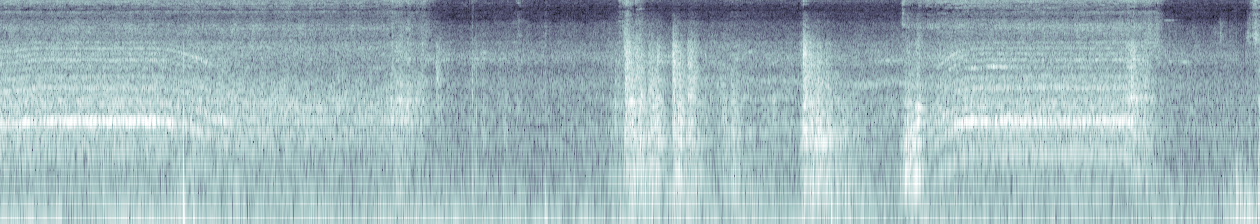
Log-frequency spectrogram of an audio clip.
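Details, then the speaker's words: Electric bicycle after repair, battery reconnected and throttle applied: clean electric whine climbing and falling with throttle, no grinding or clicking; hub motor spins freely, controller working, normal running. "that controller is working and can now continue the installation."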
